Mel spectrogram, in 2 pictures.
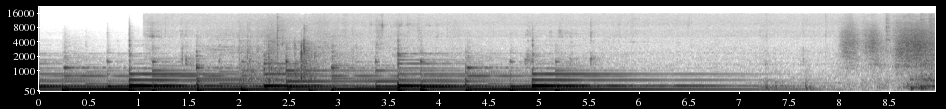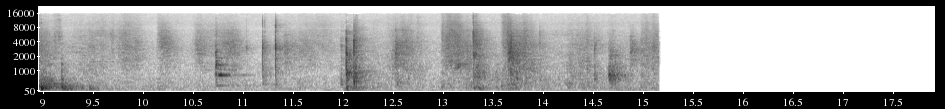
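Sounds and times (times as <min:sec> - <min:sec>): background music chord: 0:00.0 - 0:07.6.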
